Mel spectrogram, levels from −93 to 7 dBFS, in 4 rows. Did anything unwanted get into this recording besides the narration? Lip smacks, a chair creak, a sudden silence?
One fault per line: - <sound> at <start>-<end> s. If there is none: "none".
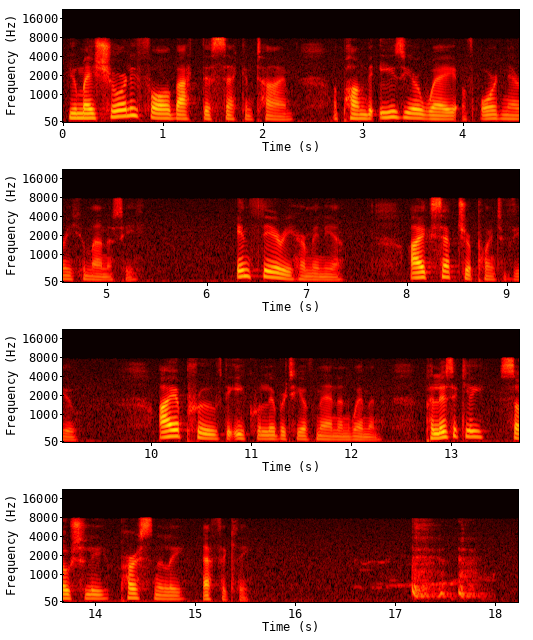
- cough at 16.6-18.0 s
